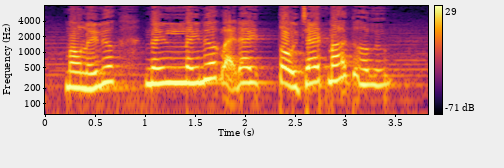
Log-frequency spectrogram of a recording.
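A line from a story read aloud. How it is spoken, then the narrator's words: Wailing, screaming. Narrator (Vietnamese): Tiểu Mã kêu gào dưới thân của Thi Vương, hét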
